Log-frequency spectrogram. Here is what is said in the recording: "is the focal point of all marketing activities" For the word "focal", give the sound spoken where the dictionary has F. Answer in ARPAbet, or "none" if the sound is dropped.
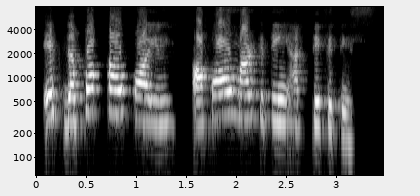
P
